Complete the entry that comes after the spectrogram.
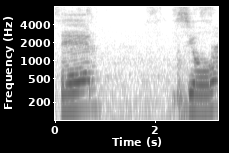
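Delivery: "terciopelo" hugely drawn out, syllable by syllable, "pe" stressed; graded syllable stress. Shown as a demonstration. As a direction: stretch each syllable of "terciopelo" very long, lifting "pe". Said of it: "Significa que he pronunciado de esta manera". ("terciopelo" muy alargado, con alza de voz en "pe")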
